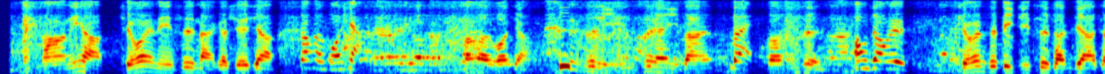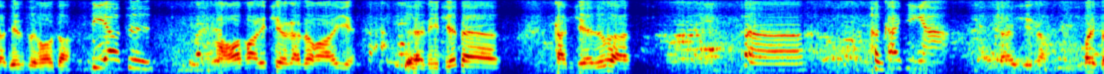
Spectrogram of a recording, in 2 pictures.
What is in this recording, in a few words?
interview; 感動電池小天使對於本次活動的心得感想; 感動電池小天使關懷之旅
